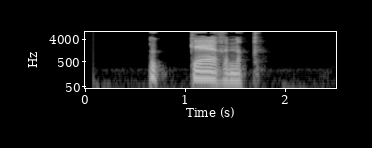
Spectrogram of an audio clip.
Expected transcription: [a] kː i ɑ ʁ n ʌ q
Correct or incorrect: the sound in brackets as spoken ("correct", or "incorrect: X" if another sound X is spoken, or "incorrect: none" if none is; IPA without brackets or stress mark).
incorrect: ə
